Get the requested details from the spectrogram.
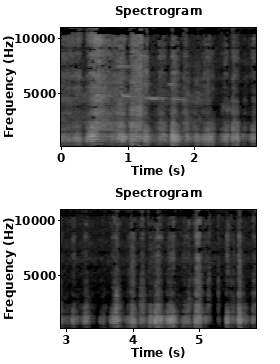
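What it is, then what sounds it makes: Textured canvas wall art. Long purple nails scratch and trace the raised, embossed texture of a red and gold mandala-pattern canvas wall art piece. It makes a quiet run of dry, rasping strokes that swell and fade in quick succession, with a papery midrange rustle and little low or bright content.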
